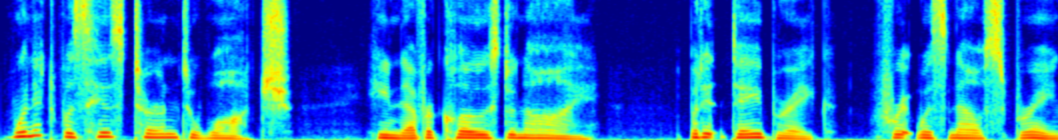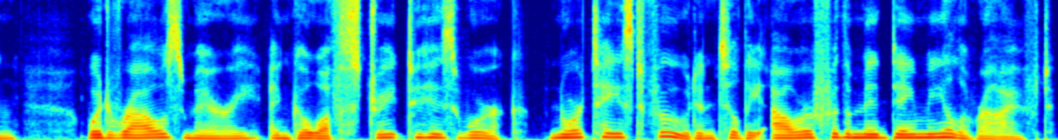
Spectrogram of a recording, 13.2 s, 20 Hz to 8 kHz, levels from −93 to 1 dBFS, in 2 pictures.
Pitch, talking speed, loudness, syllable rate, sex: 165 Hz, 180 wpm, -17 LUFS, 4.4 syllables/s, female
